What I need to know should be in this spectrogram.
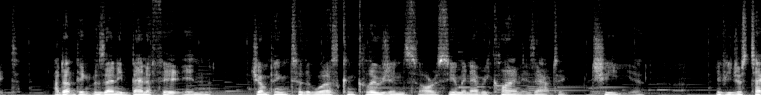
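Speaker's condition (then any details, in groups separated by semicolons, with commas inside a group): No condition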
